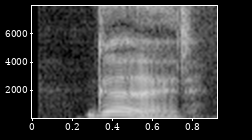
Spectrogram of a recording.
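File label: "good", English, female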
